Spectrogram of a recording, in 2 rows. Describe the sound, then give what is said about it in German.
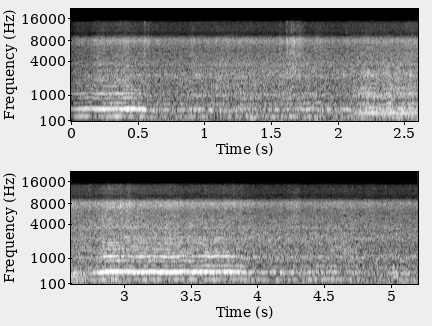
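Honeybees, up to 240,000 of them, buzz around beehives on a green space at the Maximilianeum of the Bavarian state parliament, a dense, steady hum whose tone wavers slightly as individual bees pass, with no voices. “Wie man hört, nicht nur in den Büros im Bayerischen Landtag wird fleißig gearbeitet. Bis zu 240.000 Bienen tummeln sich in den Bienenstöcken auf einer Grünfläche des Maximilianeums.”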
